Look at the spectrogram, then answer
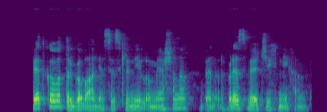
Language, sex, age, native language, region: Slovenian, male, 18-29, Slovenian, Coastal Karst region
